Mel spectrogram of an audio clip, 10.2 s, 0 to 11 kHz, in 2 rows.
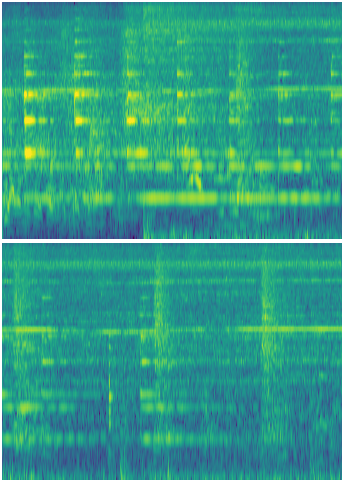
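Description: Canadian National 89, a 2-6-0 steam locomotive, hissing steam with a steady whine under it, and a series of soft exhaust whooshes about a second apart.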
